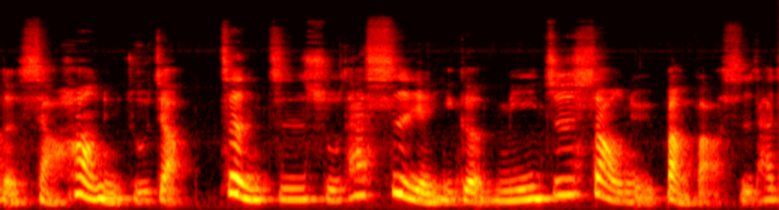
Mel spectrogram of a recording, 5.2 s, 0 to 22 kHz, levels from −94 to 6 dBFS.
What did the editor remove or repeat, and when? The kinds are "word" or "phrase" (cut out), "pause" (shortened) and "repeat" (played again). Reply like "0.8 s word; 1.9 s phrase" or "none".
1.3 s pause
